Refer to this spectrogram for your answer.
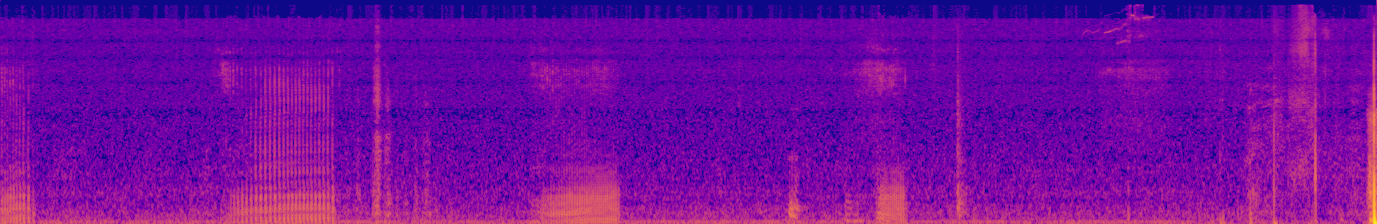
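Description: A Pekingese dog snores softly, with low rasping breaths spaced a few seconds apart.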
